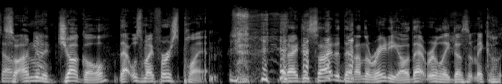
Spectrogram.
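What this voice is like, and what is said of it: Hoarse, strained voice. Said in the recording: “I'm losing my voice on top of it all ... the reason you're losing your voice. We assume it's a sinus issue ... it's a sinus infection”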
